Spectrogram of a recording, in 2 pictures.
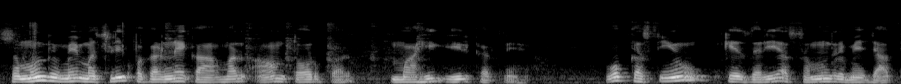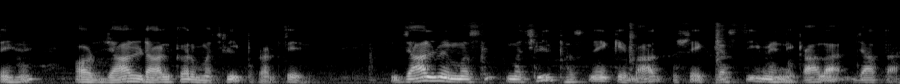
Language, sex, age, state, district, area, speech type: Urdu, male, 60+, Bihar, Gaya, urban, spontaneous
